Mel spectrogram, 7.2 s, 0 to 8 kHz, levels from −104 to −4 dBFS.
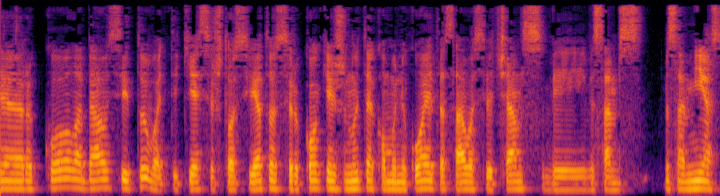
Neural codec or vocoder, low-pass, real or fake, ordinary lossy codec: none; 7.2 kHz; real; MP3, 32 kbps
